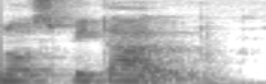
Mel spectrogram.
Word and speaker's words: hospital: Acie zawsze jest nieme, na przykład un hospital.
